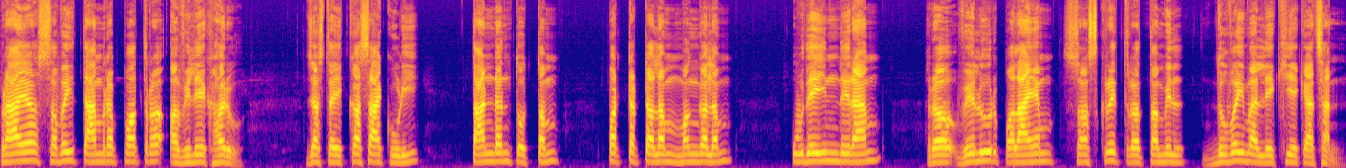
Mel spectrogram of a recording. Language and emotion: Nepali, neutral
